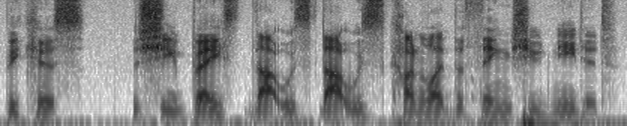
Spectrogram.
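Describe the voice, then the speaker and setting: A man's voice: mid-range voice, little pitch movement, measured pace, fairly bright tone, dry recording. A man speaking casually and earnestly as a panelist on a podcast, in a reflective way.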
